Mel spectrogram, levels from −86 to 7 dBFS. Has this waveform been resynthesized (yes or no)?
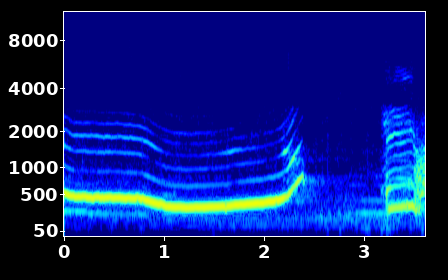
yes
